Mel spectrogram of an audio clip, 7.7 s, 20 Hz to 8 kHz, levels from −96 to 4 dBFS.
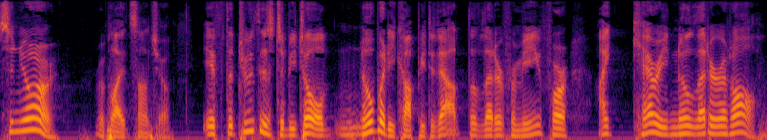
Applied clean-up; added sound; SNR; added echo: none; none; none; none.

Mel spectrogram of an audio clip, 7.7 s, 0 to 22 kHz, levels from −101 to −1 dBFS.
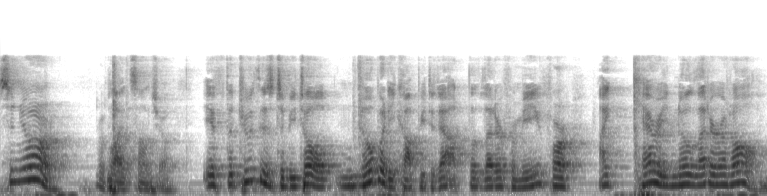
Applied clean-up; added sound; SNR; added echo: none; Slam; 18 dB; reverberation time 0.5 s.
